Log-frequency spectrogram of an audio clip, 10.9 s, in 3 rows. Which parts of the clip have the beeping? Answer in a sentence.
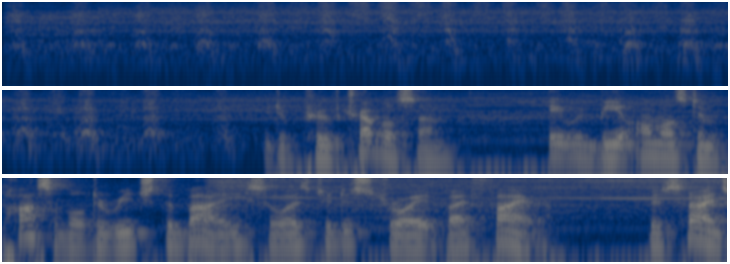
You can't hear the beeping here.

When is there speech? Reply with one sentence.
You can hear the speech from 4.9 to 10.8 s.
